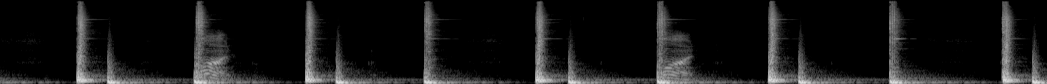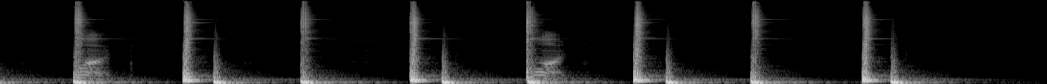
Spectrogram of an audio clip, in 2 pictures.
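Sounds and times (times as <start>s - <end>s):
drum beat: 0.8s - 4.7s, 5.4s - 9.4s, 10.0s - 14.0s, 14.6s - 18.5s, 19.1s - 19.8s.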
